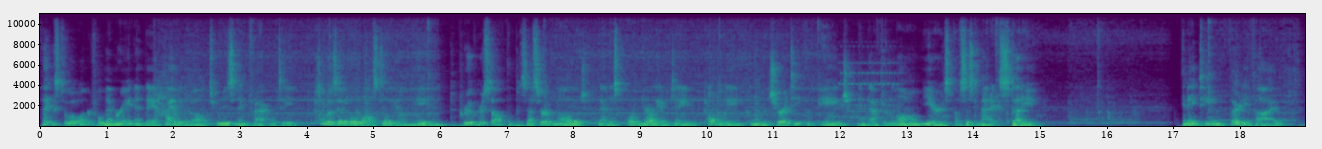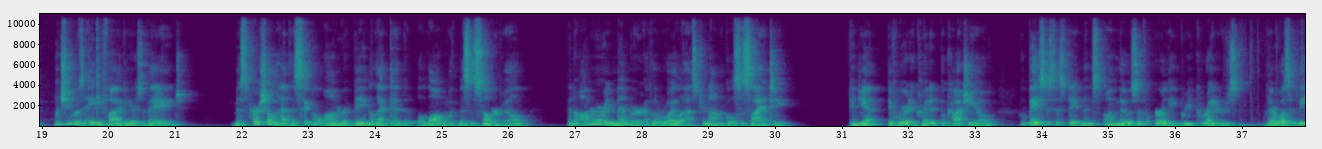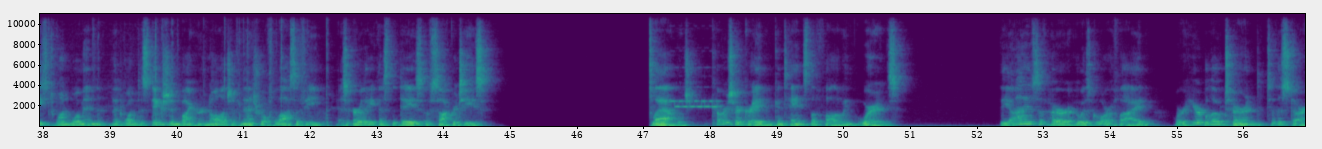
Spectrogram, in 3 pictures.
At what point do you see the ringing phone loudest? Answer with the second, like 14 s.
48 s.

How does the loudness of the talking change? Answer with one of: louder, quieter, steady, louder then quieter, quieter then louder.
steady.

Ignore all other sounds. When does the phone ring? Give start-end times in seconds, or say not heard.
11.9-12.9, 24.2-25.2, 47.4-48.2.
